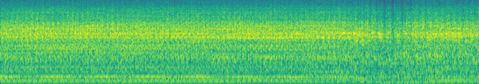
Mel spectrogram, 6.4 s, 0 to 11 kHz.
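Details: 1975 International Loadstar 1850, Detroit 6V53 two-stroke diesel, first run after loose fuel lines and empty tank; loud, rough, lumpy beat through idle and rev drop, clear miss. Owner suspects air in fuel, unconfirmed; oil pressure about 65 psi, no coolant.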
